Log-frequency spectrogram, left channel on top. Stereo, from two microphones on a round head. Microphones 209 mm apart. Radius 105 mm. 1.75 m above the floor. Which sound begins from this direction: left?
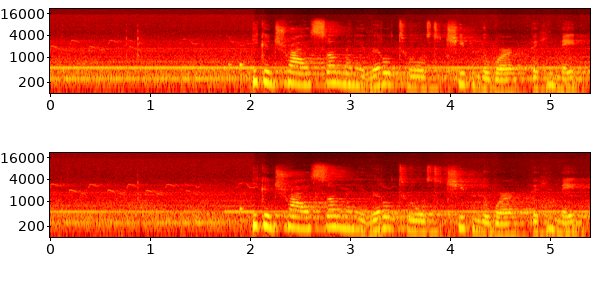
A woman speaking, at 2.0 s.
